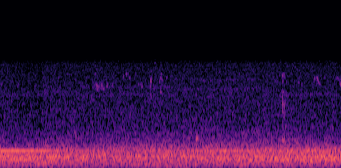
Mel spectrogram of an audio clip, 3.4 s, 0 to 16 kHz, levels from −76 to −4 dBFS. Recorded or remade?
recorded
